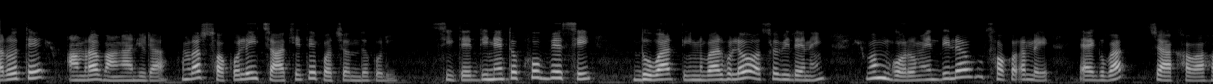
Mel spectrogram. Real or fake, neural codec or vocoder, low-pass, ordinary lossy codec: fake; codec, 16 kHz, 4 kbps, FunCodec, trained on LibriTTS, 50 frames a second; 7.2 kHz; none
